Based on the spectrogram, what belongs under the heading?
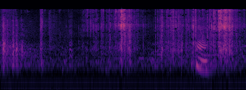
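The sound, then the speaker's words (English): Busy crinkling of Christmas gift paper wrapping being torn open from around a Bible, with sharp crackling bursts and rustles throughout and a brief vocal murmur near the end. “It's nice paper.”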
